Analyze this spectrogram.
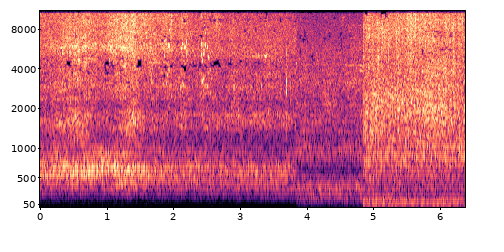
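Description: Water sprays from a garden hose and splashes against a car.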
